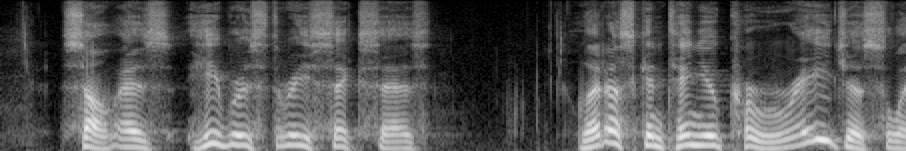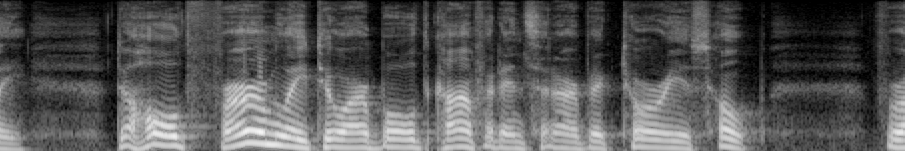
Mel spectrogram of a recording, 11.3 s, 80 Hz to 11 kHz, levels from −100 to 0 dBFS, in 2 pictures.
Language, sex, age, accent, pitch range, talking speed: English, male, 60-79, American, 165-215 Hz, 115 wpm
